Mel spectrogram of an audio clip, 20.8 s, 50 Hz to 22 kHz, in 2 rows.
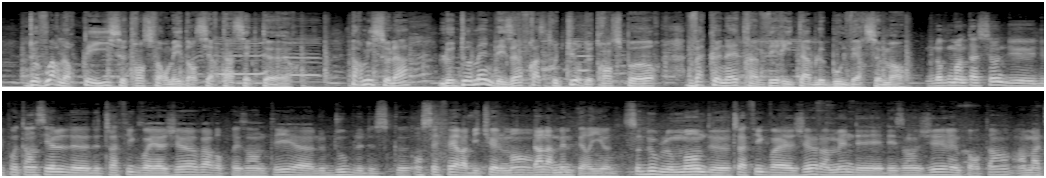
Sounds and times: Music: 0.0 - 16.8
Speech: 0.2 - 20.8.

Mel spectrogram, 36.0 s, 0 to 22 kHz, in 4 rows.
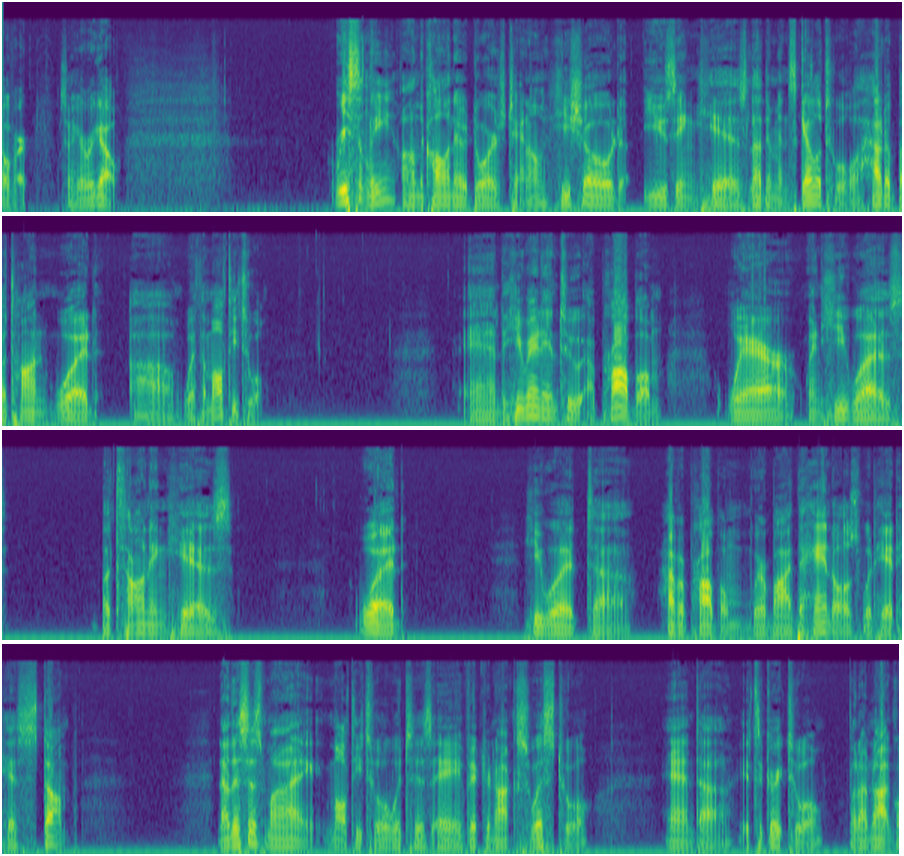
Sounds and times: Speech: 0.0 - 1.2, 3.3 - 11.6, 13.6 - 15.6, 16.2 - 18.1, 19.0 - 20.4, 21.5 - 22.1, 23.2 - 27.8, 29.2 - 32.9, 33.6 - 35.9.

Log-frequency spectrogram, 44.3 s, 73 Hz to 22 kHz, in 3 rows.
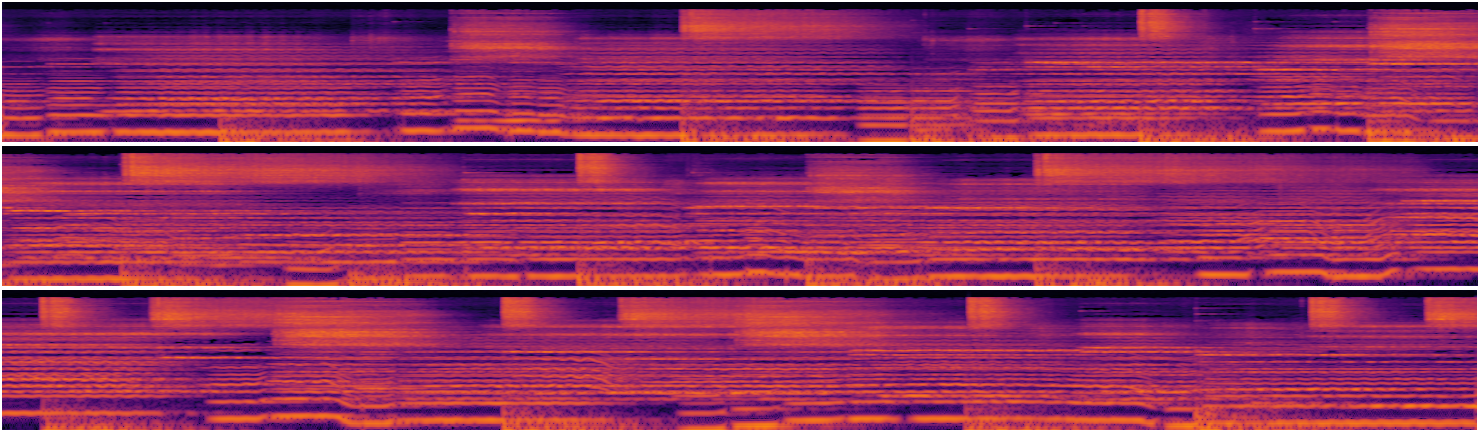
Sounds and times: Musical instrument: 0.0 - 6.0, 6.8 - 44.2
Chorus effect: 0.0 - 44.2.

